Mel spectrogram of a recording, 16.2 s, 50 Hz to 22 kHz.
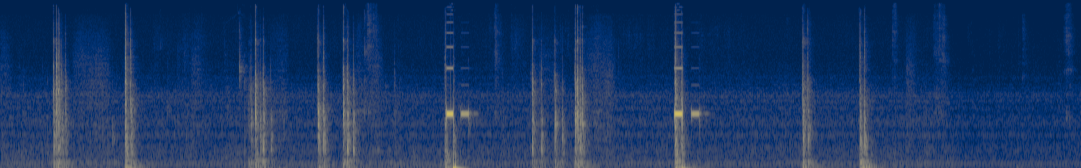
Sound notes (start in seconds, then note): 0.9 typing on a C64 keyboard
